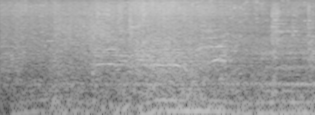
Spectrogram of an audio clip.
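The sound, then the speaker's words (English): A heavy armored truck mounts the sidewalk and smashes through a large plate glass window of a bank, with a sustained loud crunch and scattering debris over a low rumbling engine, lasting a few seconds without a clean break. “Approaching the World Bank, the trucks mount the sidewalk and crash straight through the plate glass window.”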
